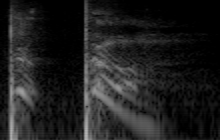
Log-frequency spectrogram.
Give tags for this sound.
Attack; Fight; Hit; punch; gut

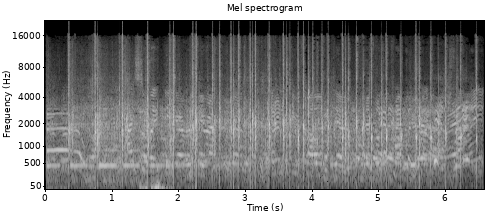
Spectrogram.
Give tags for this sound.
syncopated; clapping

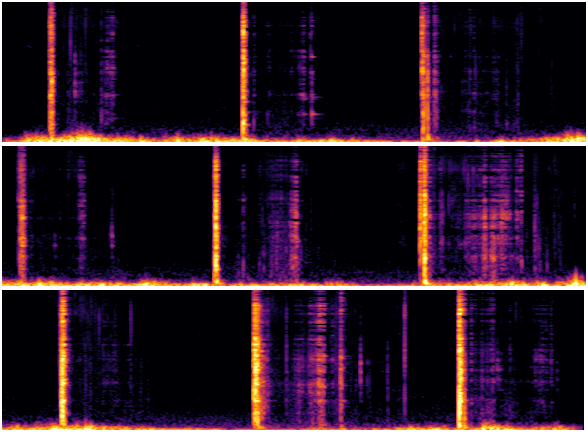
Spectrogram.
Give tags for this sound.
CZ; Pansk; Panska; pickaxe

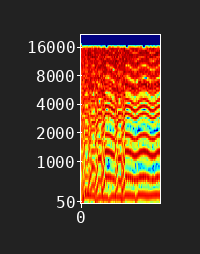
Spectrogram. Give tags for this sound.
8-Bit; 8Bit; Game; Pulse; SFX; Square; Whoops; Wrong

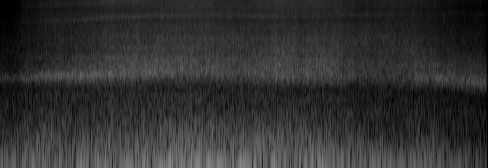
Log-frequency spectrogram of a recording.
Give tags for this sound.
air; blow; wind

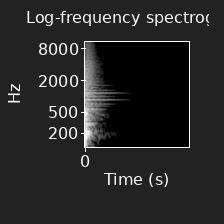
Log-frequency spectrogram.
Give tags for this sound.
snare; mapex

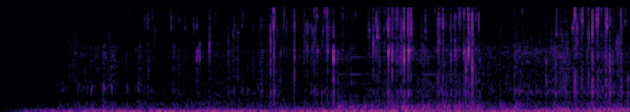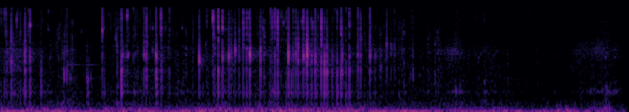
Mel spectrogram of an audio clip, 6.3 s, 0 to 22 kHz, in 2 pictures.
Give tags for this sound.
bustle; CZ; Czech; flower; housework; Panska; Watering; ZoomH5

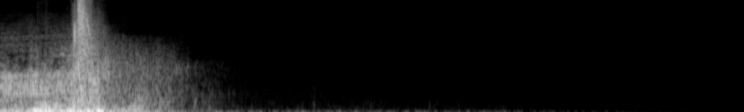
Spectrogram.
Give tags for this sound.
shot; space; Sci-Fi; Laser; alien; energy

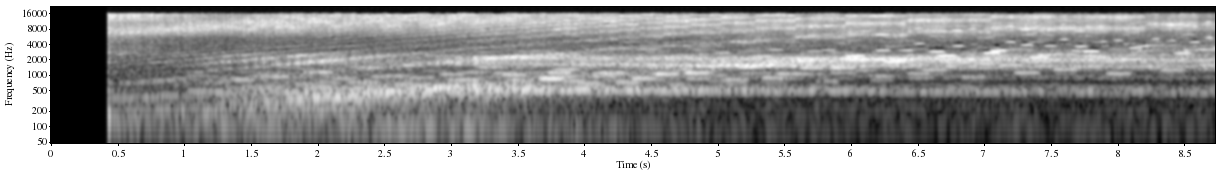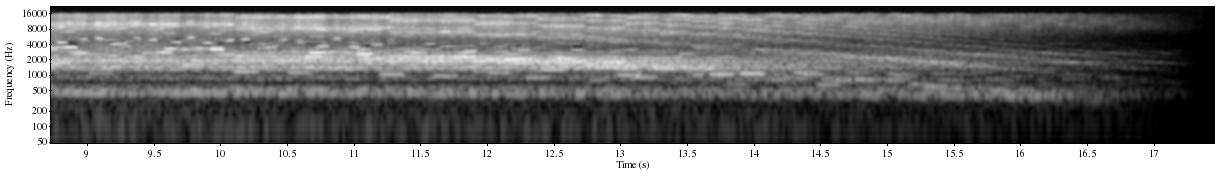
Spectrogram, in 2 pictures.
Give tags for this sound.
outer; space; spacecraft; spaceship

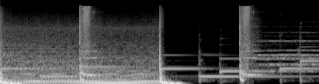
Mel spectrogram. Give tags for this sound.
electro; samples; drum; instrumental; loops; electronic; 150; beat; experimental; trip; looppacks; dance; bass; glitch; hiphop

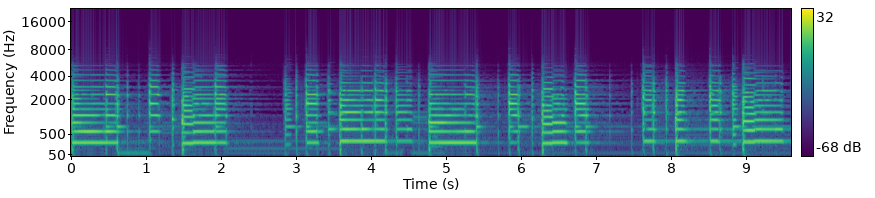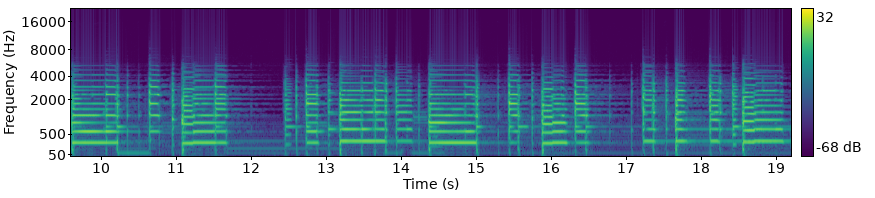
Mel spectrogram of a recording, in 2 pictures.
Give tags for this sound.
funk; guitar; rhythm-guitar

